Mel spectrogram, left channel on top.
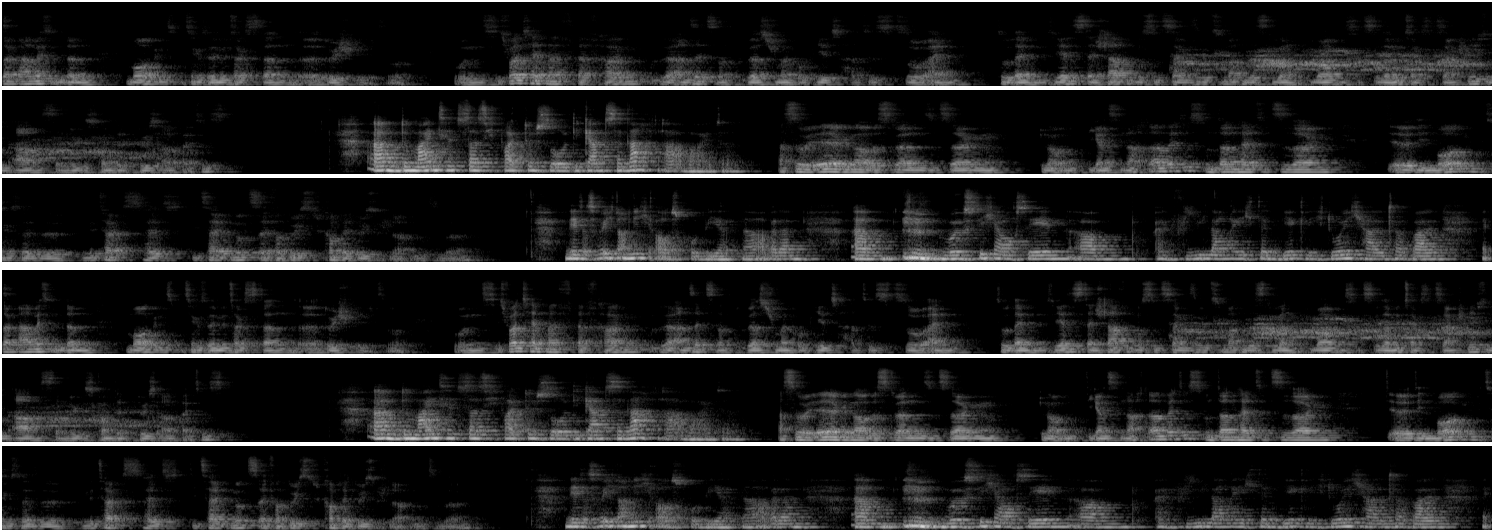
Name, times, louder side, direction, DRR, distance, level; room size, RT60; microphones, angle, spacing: voice 1, 0.0-4.0 4.5-9.5 9.9-17.1 22.7-24.8 25.3-28.4 28.7-34.5, right 1 dB, 35° right, 0 dB, 0.7 m, -36 dB
sound 1, 11.7-16.8, equal, 65° right, 1.1 m, -43 dB
voice 2, 18.2-22.3 35.1-41.1 41.3-44.6, left 1 dB, 25° left, 2 dB, 0.4 m, -28 dB
6.1 x 2.4 x 2.9 m, 0.81 s
head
